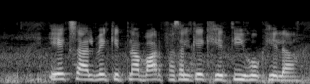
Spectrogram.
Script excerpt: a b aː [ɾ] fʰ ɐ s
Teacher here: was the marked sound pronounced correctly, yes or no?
yes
